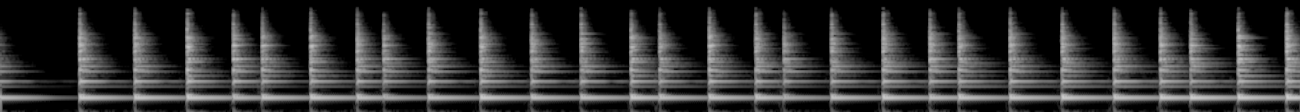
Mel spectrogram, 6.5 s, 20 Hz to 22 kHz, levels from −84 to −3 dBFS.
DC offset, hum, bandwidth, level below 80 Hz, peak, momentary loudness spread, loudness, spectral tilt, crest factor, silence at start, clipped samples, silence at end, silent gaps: under 0.1%; none; 17 kHz; -66 dBFS; -4 dBFS; 4 LU; -24 LUFS; 3 dB/octave; 24 dB; 0 s; under 0.1%; 0 s; none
